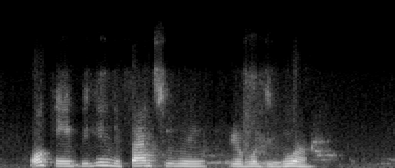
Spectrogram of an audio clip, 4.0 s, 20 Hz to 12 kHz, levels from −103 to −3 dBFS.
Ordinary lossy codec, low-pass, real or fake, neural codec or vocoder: Opus, 16 kbps; 7.2 kHz; fake; codec, 16 kHz, 1 kbps, X-Codec, HuBERT features, trained on general audio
